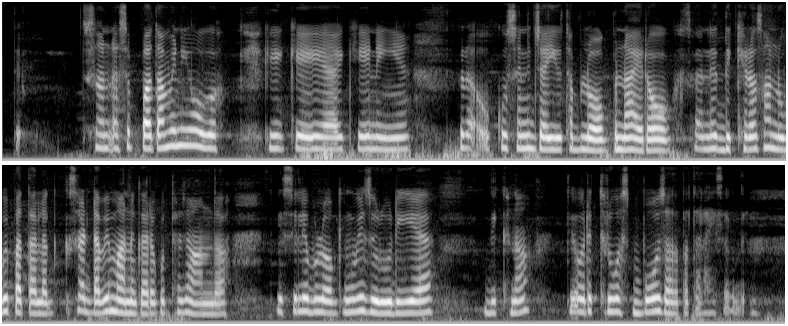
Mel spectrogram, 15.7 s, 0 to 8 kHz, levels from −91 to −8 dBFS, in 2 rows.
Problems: none marked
